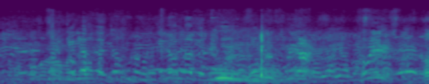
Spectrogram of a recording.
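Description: Overlapping voices of several people talking and calling out at once, with a single sharp knock a little past halfway.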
